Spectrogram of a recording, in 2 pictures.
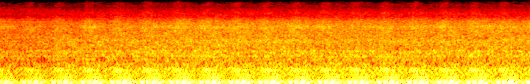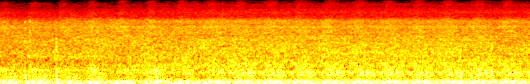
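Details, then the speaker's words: GMC Duramax diesel, first start after reassembly in a warm shop, with no coolant in the radiator, alternator disconnected and some items unplugged (check engine light on). It idles rough and lumpy at about three beats a second with clatter on top and sounds weird; cause unconfirmed. "we have a running diesel a running diesel a running diesel it sounds weird though I'm not going to lie"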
